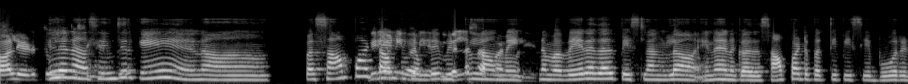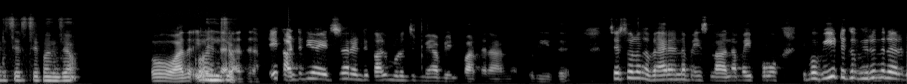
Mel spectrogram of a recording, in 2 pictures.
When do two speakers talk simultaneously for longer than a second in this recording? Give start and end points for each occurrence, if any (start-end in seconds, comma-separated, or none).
3.7-5.4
